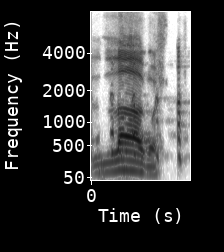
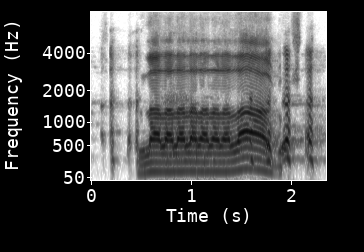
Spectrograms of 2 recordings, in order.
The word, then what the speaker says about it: Lagos: Well, congratulations, James, because he did a great job teaching you how to pronounce Lagos. That's very well. Yeah, okay. All right. Lagos. Lagos.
